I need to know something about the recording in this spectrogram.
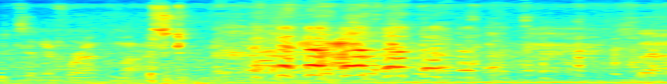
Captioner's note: crowd laughs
